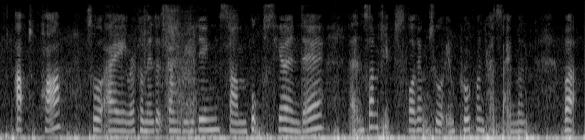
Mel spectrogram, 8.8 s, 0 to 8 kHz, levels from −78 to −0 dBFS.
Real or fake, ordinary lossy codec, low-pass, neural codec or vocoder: fake; AAC, 32 kbps; 7.2 kHz; codec, 16 kHz, 4 kbps, X-Codec, WavLM features, trained on Multilingual LibriSpeech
